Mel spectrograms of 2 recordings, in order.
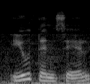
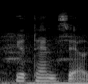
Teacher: It is stressed on the second syllable, utensil.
